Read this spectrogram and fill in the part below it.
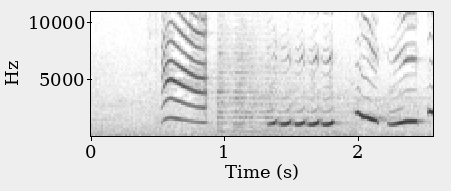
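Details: Black-throated laughingthrush in its long, slurred 'forest voice' style, sung to spur newly caught birds into singing: a loud rich whistle, then a quick run of rippling notes and rising-falling slurred whistles.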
